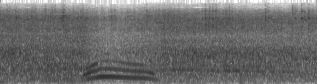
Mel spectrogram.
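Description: Steady wind rush on the microphone and road noise from an electric scooter slowing down from top speed. About half a second in, the rider gives one short exclamation that rises and then falls in pitch.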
